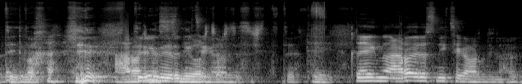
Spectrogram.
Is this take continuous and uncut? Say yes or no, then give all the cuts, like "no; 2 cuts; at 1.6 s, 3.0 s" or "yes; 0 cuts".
yes; 0 cuts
